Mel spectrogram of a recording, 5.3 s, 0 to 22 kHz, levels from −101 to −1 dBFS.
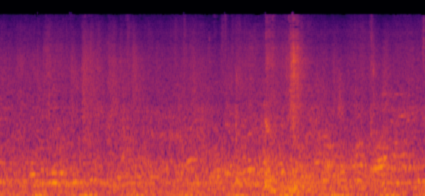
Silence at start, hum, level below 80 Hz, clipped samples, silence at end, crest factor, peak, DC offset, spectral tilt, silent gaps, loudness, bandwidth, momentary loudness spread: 0 s; none; -42 dBFS; under 0.1%; 0 s; 18 dB; -12 dBFS; under 0.1%; -4.5 dB/octave; none; -30 LUFS; 16 kHz; 6 LU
